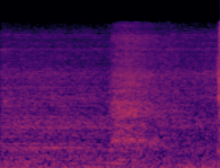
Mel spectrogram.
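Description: Quiet room tone with one short, soft breath from a person about a second in.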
